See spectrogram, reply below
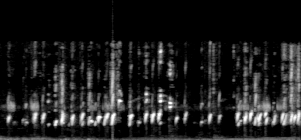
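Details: European goldfinches chirping in quick succession, a stimulation recording with mating calls to make males sing: bouncy, separate high notes, several per second, with a faint low hum.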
